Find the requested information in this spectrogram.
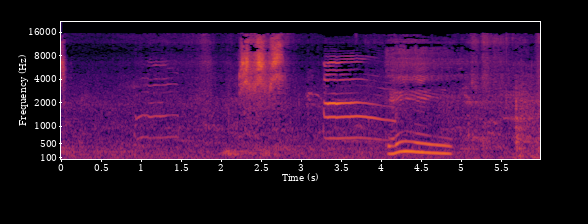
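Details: A hungry black kitten waiting under trees to be fed mews several times: thin, level cries, then a louder drawn-out meow that bends downward, with rustling noise between.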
